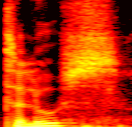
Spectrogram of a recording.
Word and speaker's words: Toulouse: Hey, do you want to know how I knew that you pronounced the name of the town correctly? Toulouse. Yeah, you want to know? Toulouse.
